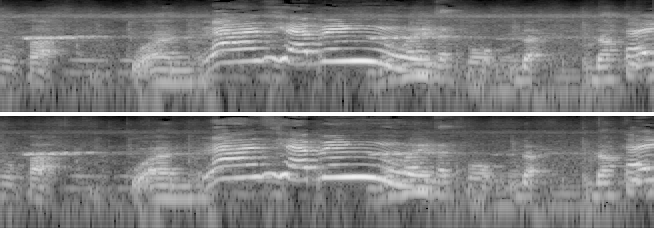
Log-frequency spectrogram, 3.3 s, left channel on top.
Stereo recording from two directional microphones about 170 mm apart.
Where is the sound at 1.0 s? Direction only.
55° right (ahead or behind).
